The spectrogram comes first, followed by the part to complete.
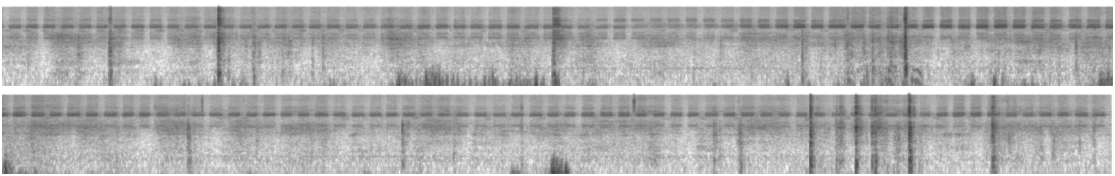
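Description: Insects chirring steadily in dry summer grass, a high, fast-pulsing buzz. A few sharp knocks and low thuds stand out above it.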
